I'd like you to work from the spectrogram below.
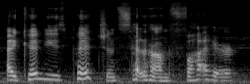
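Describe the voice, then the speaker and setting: A woman's voice: mid-range voice, a little slow, soft background music. A woman playing a tabletop game in casual role-play, speaking tentatively.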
